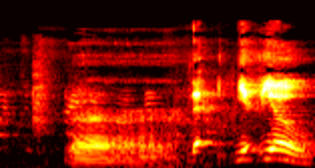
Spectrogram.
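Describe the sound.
A man's voice imitates a dog growl, a sustained low rumbling snarl lasting about a second, followed by a couple of short, rising vocal yelps.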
